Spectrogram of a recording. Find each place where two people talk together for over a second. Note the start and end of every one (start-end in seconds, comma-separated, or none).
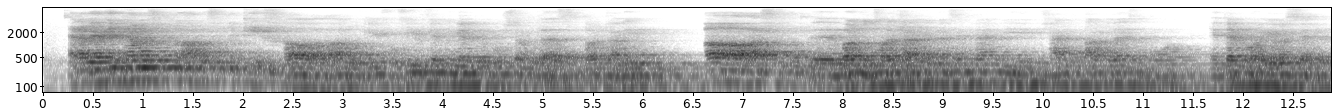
none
